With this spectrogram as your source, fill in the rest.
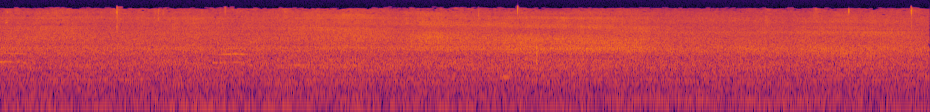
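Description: Traffic rumbles steadily on a road below.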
